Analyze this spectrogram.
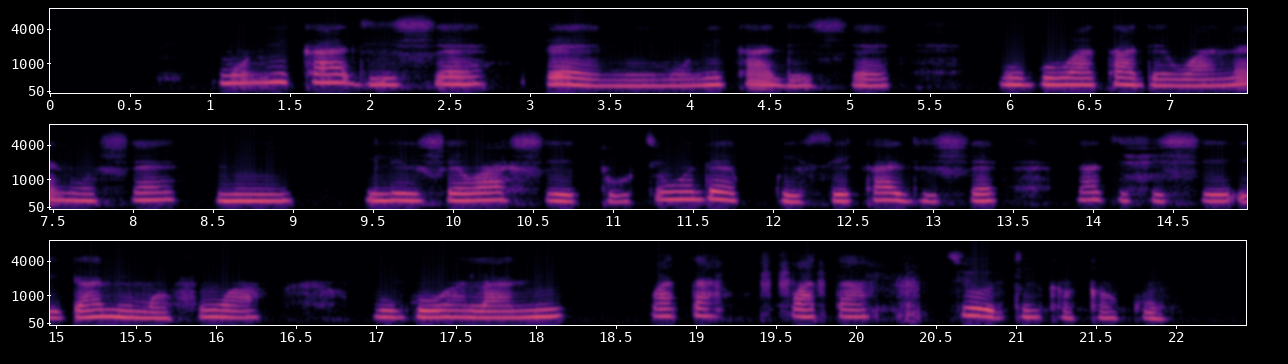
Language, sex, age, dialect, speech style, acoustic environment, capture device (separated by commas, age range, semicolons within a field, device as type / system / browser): Yoruba, female, 25-34, Nigeria - Ibadan, happy; focused; excited, silence, desktop / Linux / Chrome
